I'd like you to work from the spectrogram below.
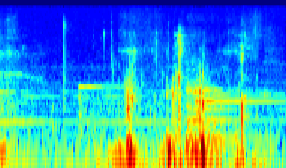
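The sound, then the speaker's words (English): A person takes a big gulp: gulping and swallowing sounds, a few wet, clicky mouth noises over about three seconds, quiet and intimate with a faint steady hum behind them and no talking. “Essentially, we're going to have to actually let's take a big gulp first.”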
